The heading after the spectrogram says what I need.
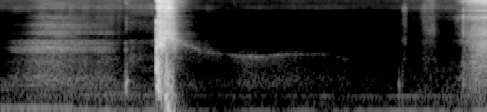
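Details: Male with a lingering illness, induced sneeze: a brief inhale, one loud, wet, explosive sneeze, then quiet and a sniff.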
